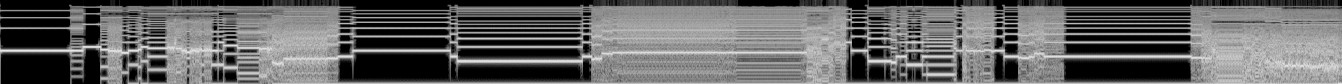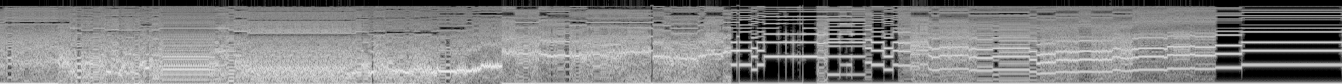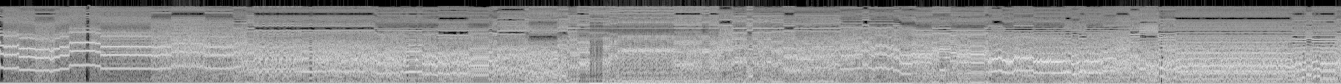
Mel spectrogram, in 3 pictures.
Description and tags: glitchy modem-type noises #7, changing periodically a bit like sample and hold, random walk through a parameter space, quite noisy. (similar to #8, except with even slower and varied S&H rate). these sounds were the results of an experimental program i wrote to see what could be (really) efficiently synthesized using only a few instructions on an 8 bit device. the parameters were randomly modulated. i later used them for a piece called "no noise is good noise". the source code was posted to the music-dsp mailing list but i can't find it right now.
